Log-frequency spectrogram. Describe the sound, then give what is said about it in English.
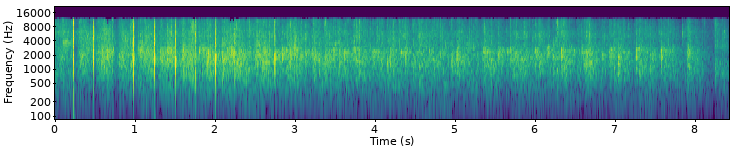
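Audience applause welcoming a speaker at a Montana gathering: a few sharp, isolated claps open it, quickly swelling into dense, steady clapping from many hands that holds at an even level throughout, with no voices standing out. “I would like you to help me give Ted Celeste a warm Montana welcome.”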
